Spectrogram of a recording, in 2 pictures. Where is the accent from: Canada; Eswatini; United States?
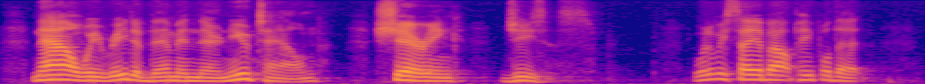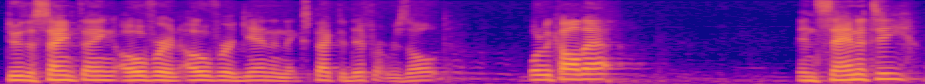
United States; Georgia; I'm from Georgia. It does never snow in Georgia.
